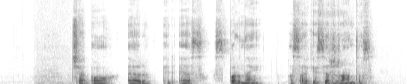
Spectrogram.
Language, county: Lithuanian, Alytus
